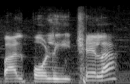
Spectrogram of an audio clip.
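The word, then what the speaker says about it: Valpolicella: También está un uruguayo, es Juan Manuel Rodríguez, que, pasa de Peñarol a, eh, Valpolichela, se pronuncia, sería. Eh, lo, bueno que toma esas clases de italiano en, la, secundaria. – sé, cómo pronunciarlo bien, que eso es lo bueno.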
